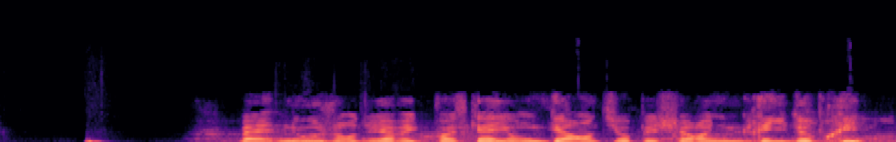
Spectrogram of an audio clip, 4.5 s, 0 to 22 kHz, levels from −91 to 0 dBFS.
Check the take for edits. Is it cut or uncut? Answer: uncut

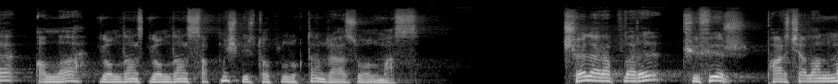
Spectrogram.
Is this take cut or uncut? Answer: cut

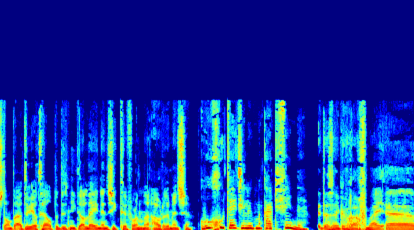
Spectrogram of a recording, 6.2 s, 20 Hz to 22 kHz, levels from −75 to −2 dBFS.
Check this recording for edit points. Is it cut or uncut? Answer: uncut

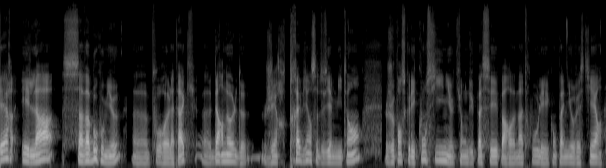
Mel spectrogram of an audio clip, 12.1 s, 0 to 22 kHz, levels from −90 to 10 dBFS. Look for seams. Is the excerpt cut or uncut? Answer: cut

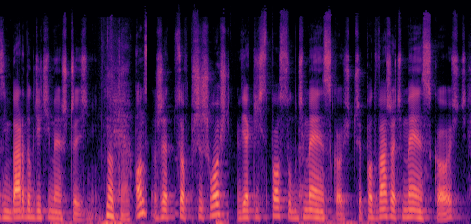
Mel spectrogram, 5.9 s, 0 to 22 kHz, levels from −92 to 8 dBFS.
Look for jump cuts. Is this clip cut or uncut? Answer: cut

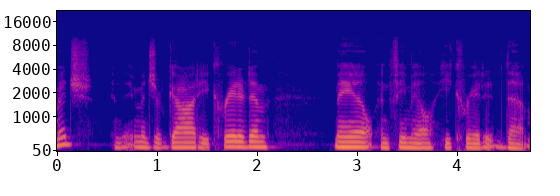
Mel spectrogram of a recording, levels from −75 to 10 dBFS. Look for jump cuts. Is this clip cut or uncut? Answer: uncut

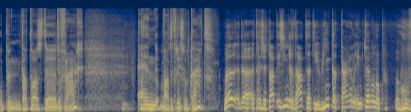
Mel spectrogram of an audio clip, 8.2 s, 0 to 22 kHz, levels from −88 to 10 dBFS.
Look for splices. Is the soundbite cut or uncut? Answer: cut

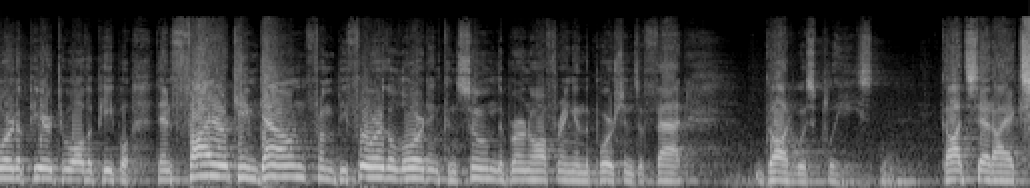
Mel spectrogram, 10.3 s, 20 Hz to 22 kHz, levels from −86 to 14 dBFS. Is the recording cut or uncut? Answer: uncut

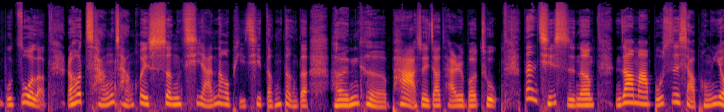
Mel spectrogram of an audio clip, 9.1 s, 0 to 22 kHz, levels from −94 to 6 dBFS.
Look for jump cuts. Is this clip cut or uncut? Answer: uncut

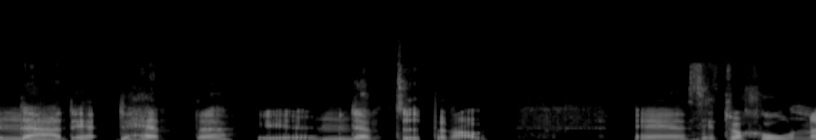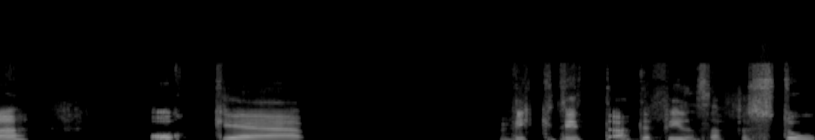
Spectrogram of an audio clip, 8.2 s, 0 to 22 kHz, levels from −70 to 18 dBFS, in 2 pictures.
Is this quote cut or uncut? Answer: uncut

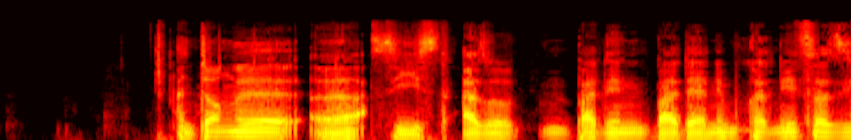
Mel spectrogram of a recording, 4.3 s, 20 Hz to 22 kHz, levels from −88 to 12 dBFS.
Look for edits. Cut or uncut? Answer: cut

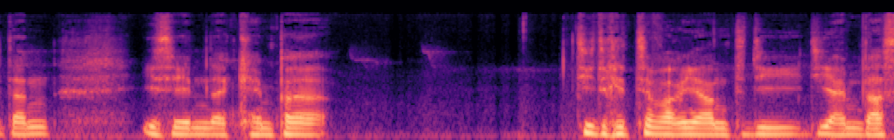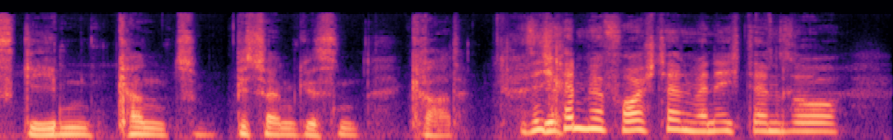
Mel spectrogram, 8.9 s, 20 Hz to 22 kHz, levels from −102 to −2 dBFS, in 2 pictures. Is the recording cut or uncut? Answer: uncut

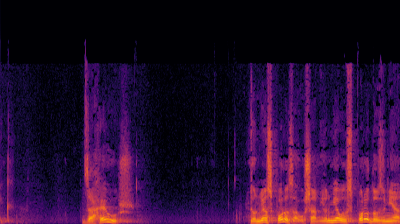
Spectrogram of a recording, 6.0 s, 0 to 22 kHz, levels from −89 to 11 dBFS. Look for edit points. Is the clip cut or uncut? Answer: uncut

